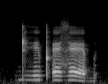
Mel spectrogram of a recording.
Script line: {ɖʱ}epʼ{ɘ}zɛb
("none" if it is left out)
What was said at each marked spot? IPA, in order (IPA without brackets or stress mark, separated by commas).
ɖʱ, ɛ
